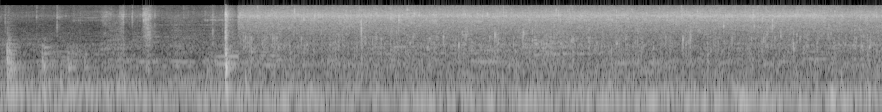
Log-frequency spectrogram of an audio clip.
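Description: Wood fire crackling in a clay chulha, then, after a sharp click about a second in, potato wedges sizzling steadily as they deep-fry in hot oil in a kadai.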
